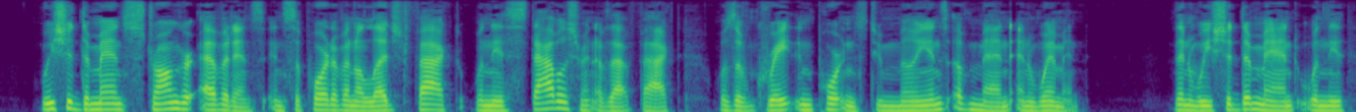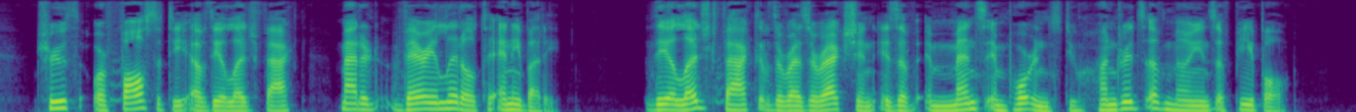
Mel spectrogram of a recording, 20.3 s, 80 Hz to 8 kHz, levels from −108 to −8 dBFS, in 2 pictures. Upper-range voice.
No: low, 130 Hz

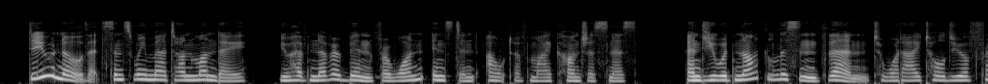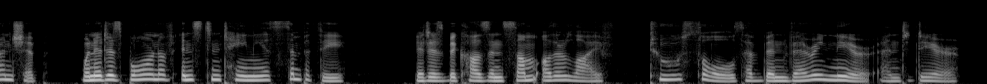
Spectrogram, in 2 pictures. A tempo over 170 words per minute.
No: average, 165 wpm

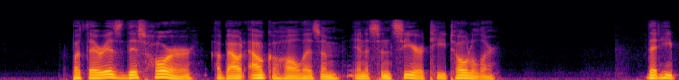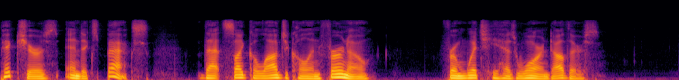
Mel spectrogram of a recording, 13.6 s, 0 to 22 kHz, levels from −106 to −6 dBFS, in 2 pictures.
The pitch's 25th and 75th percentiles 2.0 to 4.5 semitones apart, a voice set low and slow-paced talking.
Yes: average, 4.2 semitones; low, 115 Hz; slow, 110 wpm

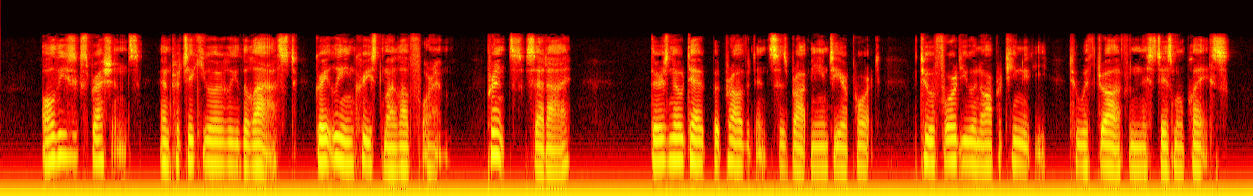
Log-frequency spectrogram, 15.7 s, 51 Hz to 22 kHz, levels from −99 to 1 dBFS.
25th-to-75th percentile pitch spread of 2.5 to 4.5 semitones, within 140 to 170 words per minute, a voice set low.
Yes: average, 3.2 semitones; average, 150 wpm; low, 130 Hz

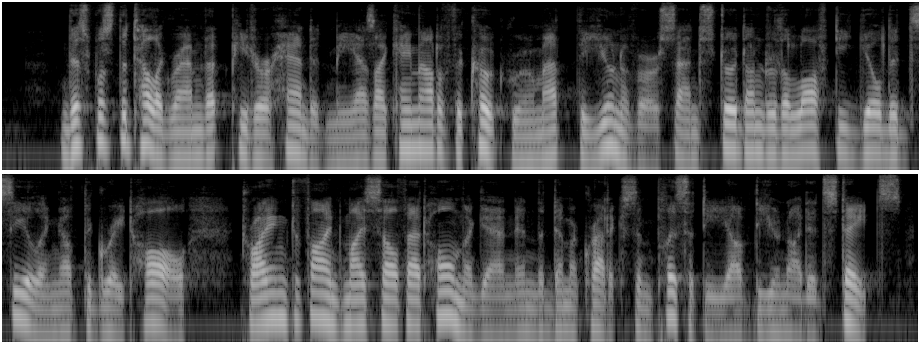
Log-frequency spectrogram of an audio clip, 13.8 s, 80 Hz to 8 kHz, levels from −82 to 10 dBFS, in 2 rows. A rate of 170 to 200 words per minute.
Yes: average, 195 wpm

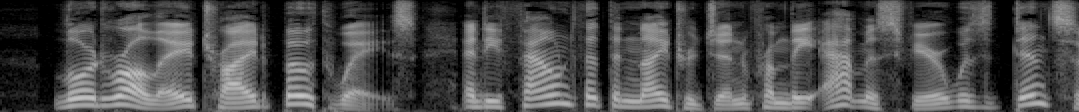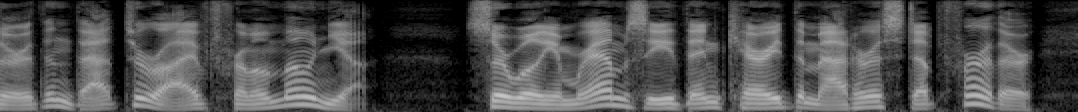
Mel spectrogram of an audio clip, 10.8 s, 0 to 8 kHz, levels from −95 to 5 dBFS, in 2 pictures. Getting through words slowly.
No: average, 170 wpm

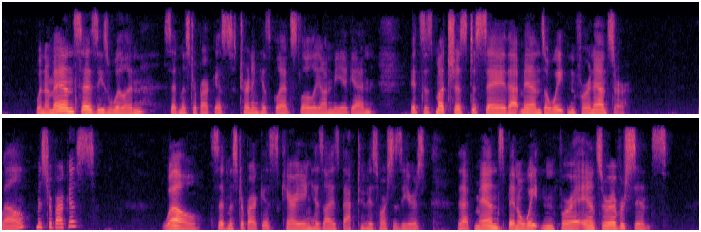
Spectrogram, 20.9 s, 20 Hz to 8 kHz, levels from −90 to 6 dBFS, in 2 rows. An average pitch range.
No: narrow, 1.9 semitones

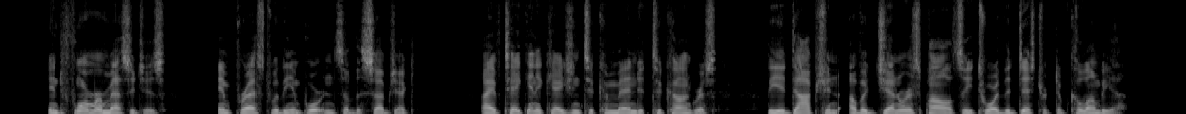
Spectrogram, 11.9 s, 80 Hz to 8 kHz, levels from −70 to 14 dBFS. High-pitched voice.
No: low, 100 Hz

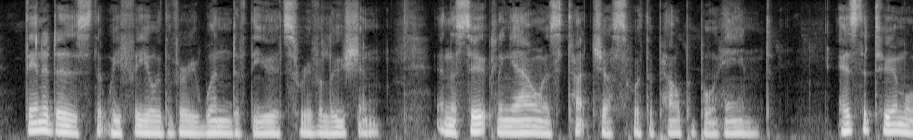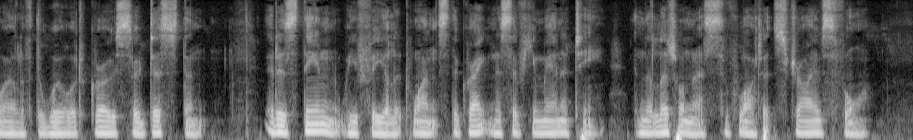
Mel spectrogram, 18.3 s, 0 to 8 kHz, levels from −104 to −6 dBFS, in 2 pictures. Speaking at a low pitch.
Yes: very low, 95 Hz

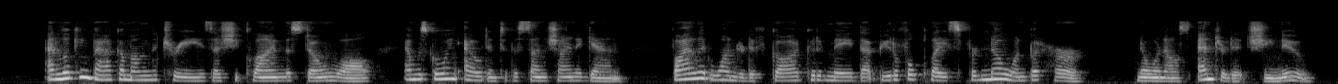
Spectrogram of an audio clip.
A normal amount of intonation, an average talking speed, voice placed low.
No: average, 4.6 semitones; average, 190 wpm; medium, 180 Hz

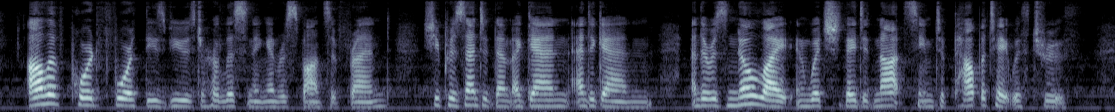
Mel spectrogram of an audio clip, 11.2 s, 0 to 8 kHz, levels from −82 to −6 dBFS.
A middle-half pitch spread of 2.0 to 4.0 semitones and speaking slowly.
No: average, 2.7 semitones; average, 170 wpm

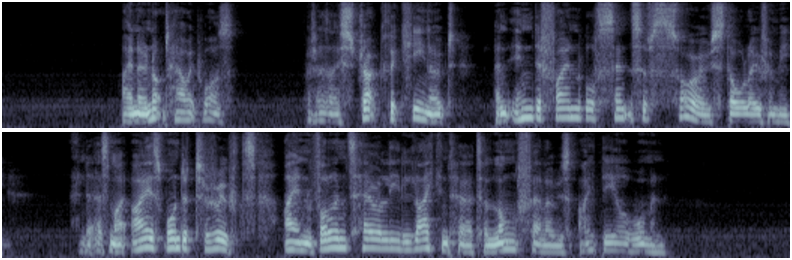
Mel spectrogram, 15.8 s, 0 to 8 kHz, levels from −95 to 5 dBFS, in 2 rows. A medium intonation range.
No: wide, 5.7 semitones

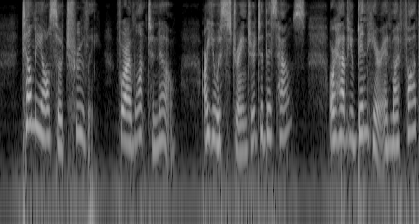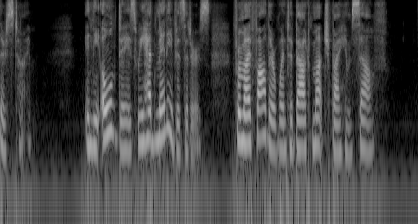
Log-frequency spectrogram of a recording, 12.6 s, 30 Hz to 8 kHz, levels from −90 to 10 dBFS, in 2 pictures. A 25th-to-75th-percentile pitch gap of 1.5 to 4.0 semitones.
No: average, 5.2 semitones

